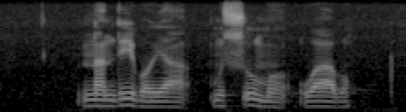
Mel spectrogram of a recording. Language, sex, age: Venda, male, 19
